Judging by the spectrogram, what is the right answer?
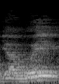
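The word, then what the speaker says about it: Yahweh: le llaman bueno yah Jehová o yahwe como lo pronuncian en hebreo bueno es Dios y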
